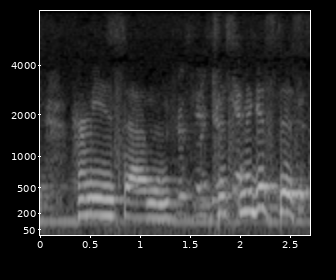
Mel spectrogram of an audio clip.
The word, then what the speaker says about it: Hermes Trismegistus: He was, I can never pronounce that name, Hermes Trismegistus, that's it, that's the one, Hermes Trismegistus.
